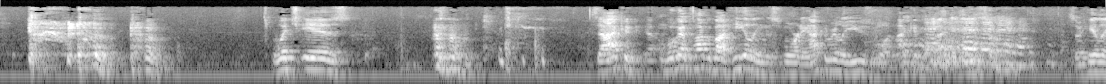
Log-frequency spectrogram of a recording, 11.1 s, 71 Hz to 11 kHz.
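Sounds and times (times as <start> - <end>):
person coughing after taking a cough drop: 0.3 - 1.8, 4.3 - 5.5
speech: 0.7 - 1.6, 2.7 - 3.6, 4.3 - 5.2, 6.0 - 11.0.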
